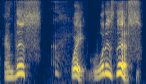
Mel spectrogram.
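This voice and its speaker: A woman's voice: medium pitch, very animated, drawn-out words, darkish tone, dry recording, studio quality, heavily acted. A woman playing a big, clumsy, good-hearted man coaching someone in a cartoon script read, blunt and a little hesitant. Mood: explaining, unsure. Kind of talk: live animated-film table read.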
